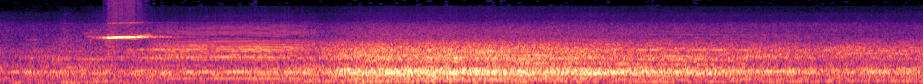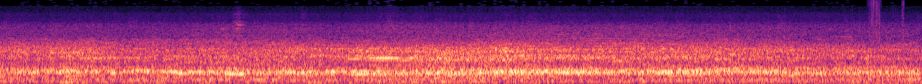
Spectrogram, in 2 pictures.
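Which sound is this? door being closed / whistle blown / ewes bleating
ewes bleating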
